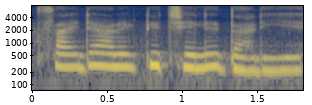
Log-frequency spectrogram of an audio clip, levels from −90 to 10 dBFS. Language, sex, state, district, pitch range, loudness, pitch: Bengali, female, West Bengal, Cooch Behar, 240-280 Hz, -13 LUFS, 270 Hz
